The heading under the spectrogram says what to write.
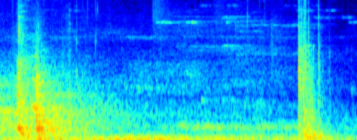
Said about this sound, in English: Come, my studio is right through this door. I really should oil these hinges.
